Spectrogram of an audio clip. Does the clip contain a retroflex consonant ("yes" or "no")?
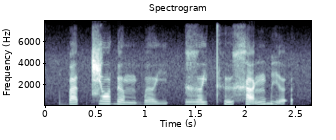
no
